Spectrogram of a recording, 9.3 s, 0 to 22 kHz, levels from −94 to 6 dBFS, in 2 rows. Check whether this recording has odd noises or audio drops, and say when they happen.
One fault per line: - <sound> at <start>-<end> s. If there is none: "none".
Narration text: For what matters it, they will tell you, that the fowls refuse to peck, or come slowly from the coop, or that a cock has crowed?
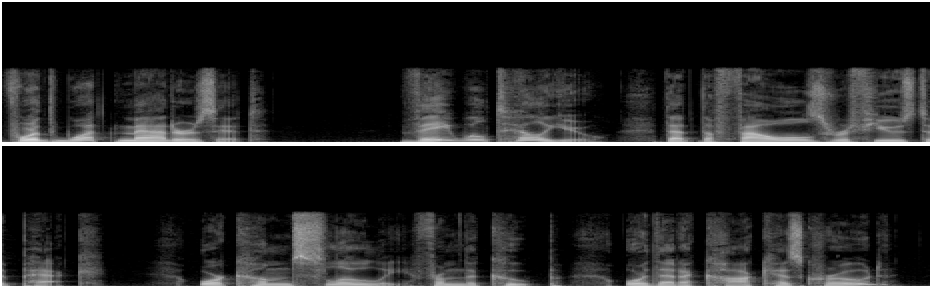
none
